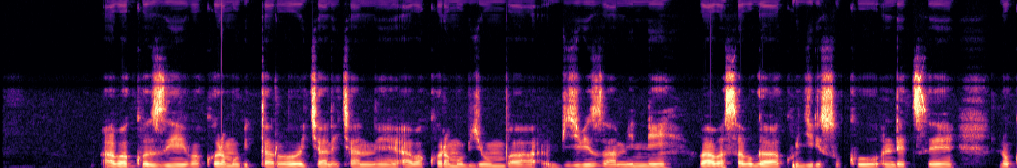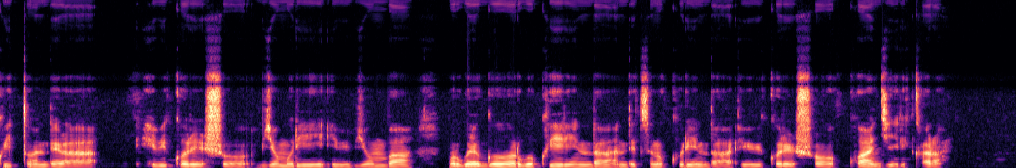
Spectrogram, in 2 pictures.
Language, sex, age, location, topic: Kinyarwanda, male, 18-24, Nyagatare, health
